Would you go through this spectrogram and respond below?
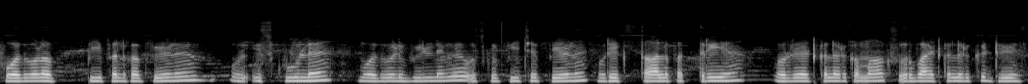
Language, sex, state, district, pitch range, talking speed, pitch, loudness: Hindi, male, Bihar, Madhepura, 155-170 Hz, 185 wpm, 160 Hz, -20 LUFS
